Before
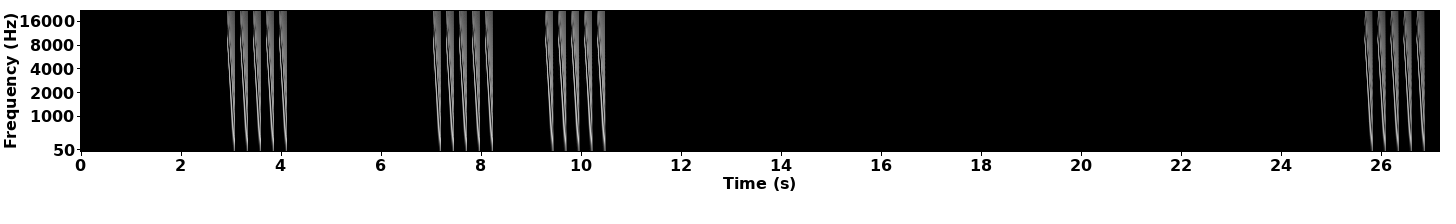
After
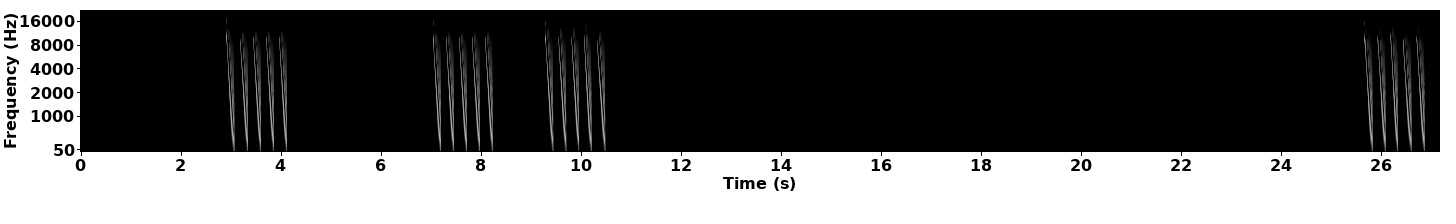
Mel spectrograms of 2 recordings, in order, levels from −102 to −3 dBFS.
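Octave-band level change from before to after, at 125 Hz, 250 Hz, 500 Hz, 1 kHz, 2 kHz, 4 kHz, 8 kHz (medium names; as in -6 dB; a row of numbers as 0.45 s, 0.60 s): -9.0 dB, -9.0 dB, -9.5 dB, -10.5 dB, -12.5 dB, -20.5 dB, -19.0 dB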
